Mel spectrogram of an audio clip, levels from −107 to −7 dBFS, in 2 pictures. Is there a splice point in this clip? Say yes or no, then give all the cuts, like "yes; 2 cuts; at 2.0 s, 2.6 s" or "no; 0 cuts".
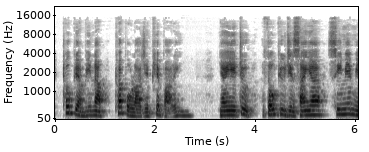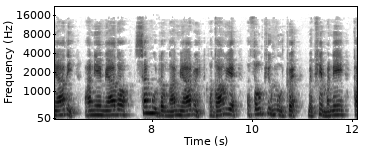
yes; 2 cuts; at 2.8 s, 9.1 s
